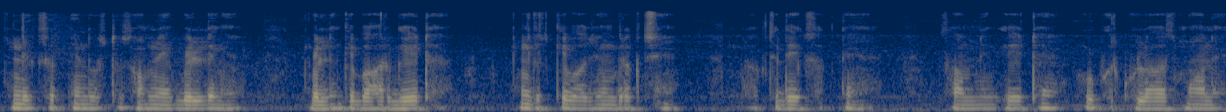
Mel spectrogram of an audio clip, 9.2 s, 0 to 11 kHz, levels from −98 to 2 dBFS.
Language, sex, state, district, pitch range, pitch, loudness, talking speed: Hindi, male, Chhattisgarh, Bilaspur, 115-120 Hz, 115 Hz, -42 LUFS, 180 wpm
